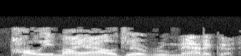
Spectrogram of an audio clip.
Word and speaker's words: Polymyalgia rheumatica: It's polyarthritic rheumatica. – Yeah, easy for you to say. Polymyalgia rheumatica.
